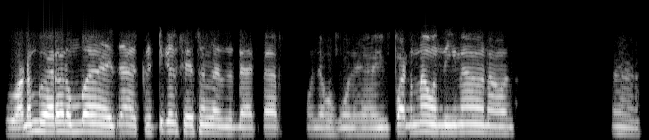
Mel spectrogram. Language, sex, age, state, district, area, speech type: Tamil, male, 18-30, Tamil Nadu, Thanjavur, urban, conversation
